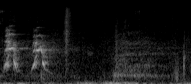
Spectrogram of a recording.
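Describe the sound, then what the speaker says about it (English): Frida, a small dog, gives two quick high yappy barks up close, followed by quieter shuffling and faint whimpering sounds. "She does bark"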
